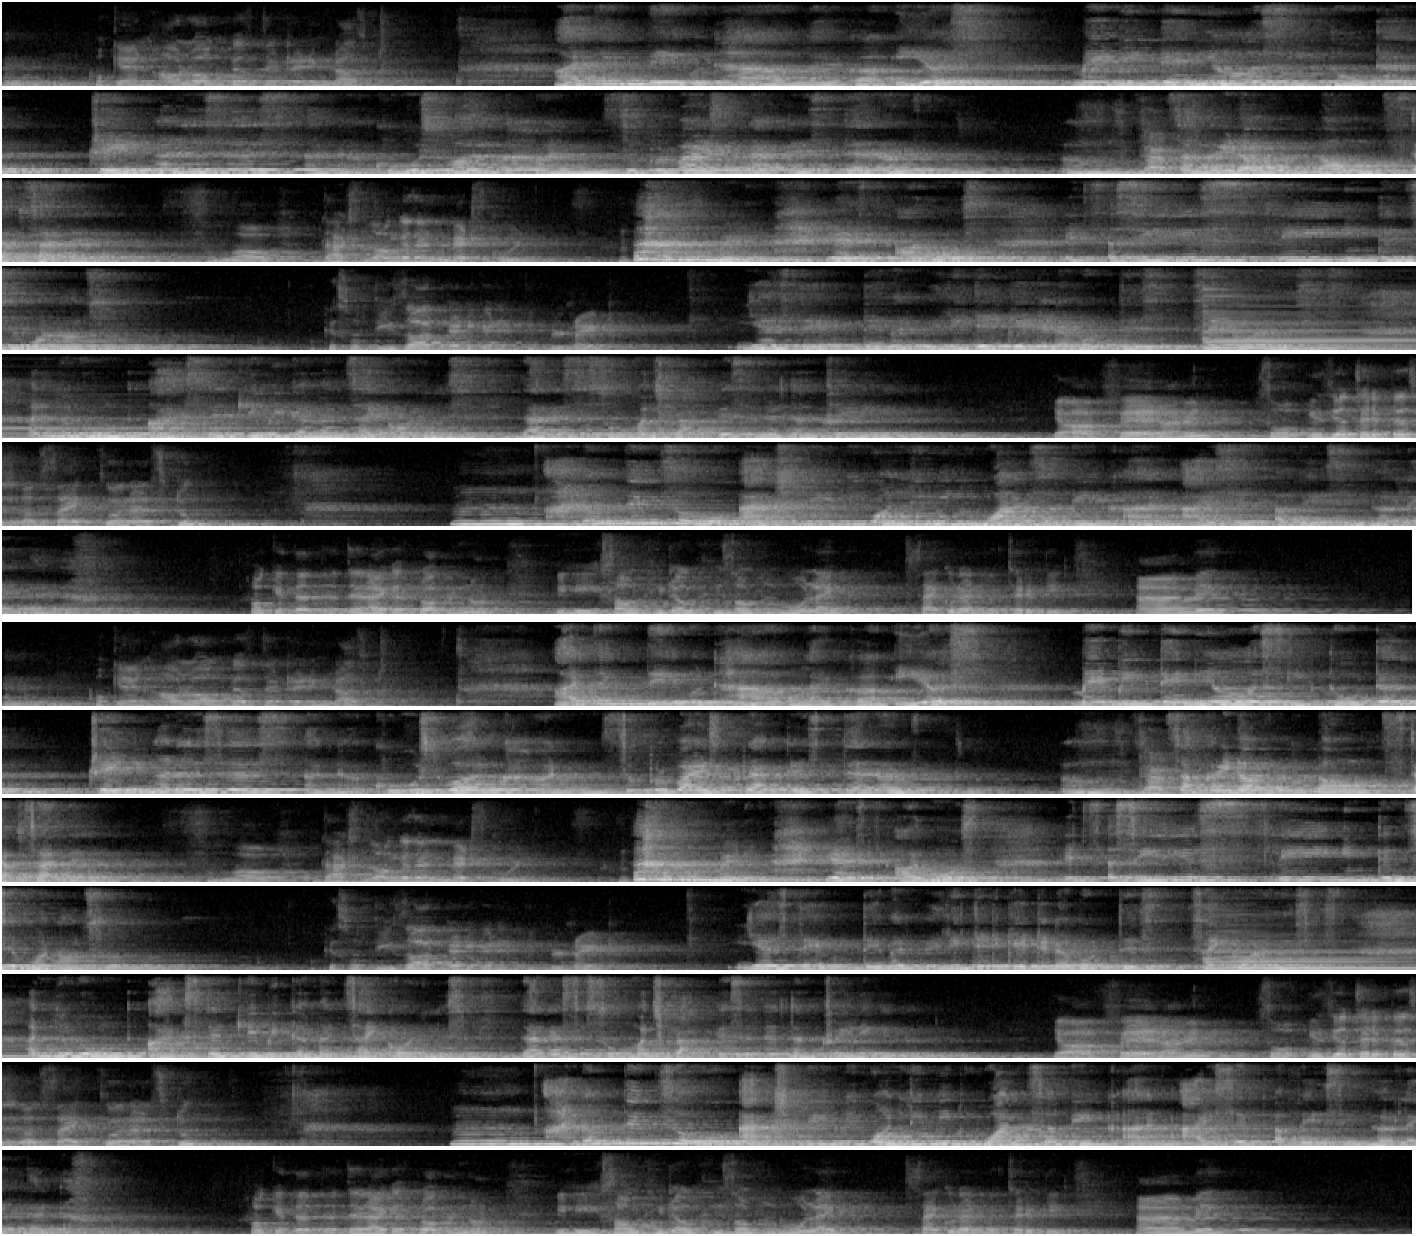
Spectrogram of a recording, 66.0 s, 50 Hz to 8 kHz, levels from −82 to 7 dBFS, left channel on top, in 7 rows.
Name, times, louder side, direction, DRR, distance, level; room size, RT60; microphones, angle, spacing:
voice 1, 0.6-2.6 16.6-17.4 20.1-22.4 23.0-23.1 30.4-32.4 38.9-39.1 44.7-48.5 58.2-62.2 62.6-64.7, equal, 5° left, 2 dB, 0.4 m, -25 dB
voice 2, 3.0-9.4 10.0-15.5 16.5-16.9 17.3-19.5 23.1-29.1 33.2-43.8 49.1-49.3 50.1-57.2, equal, 60° right, 0 dB, 1.5 m, -18 dB
Acoustic guitar, 36.3-40.8, right 2 dB, 90° left, 1.6 m, -27 dB
11.0 x 6.5 x 5.7 m, 2.3 s
head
